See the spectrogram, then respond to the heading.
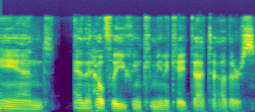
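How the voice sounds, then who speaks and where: Vocal fry runs through this man's voice. The sound is dry and close with no echo. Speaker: audiobook narrator and former college professor. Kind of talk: interview answer. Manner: thoughtful, measured, with frequent repetitions.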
